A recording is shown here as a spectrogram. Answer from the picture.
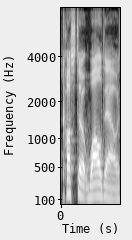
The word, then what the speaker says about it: Coster-Waldau: Nicolaj Coster-Waldau is how you pronounce his surname.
